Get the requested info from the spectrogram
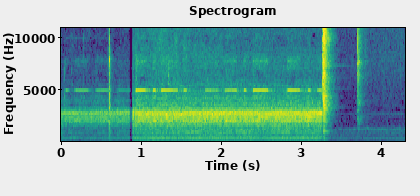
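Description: Shortwave receiver hiss and band static from a vintage National NC-173 tube receiver. It jumps up suddenly about a second in and cuts off sharply near the end, with a faint high tone keying on and off underneath.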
